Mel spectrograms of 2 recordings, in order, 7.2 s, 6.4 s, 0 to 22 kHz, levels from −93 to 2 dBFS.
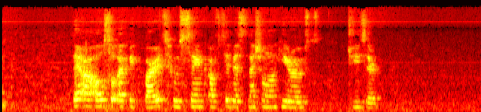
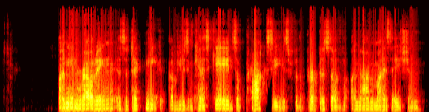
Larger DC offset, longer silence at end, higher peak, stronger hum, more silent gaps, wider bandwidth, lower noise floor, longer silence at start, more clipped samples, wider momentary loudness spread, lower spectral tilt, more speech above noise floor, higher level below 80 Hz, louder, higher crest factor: neither; first, 1.5 s vs 0.15 s; about the same, 0 dBFS vs -2 dBFS; neither; neither; about the same, 17 kHz vs 17 kHz; second, -47 dBFS vs -75 dBFS; second, 0.05 s vs 0.9 s; neither; first, 14 LU vs 10 LU; second, -1.5 dB/octave vs -5.5 dB/octave; second, 30 dB vs 54 dB; second, -54 dBFS vs -44 dBFS; first, -16 LUFS vs -22 LUFS; about the same, 18 dB vs 20 dB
